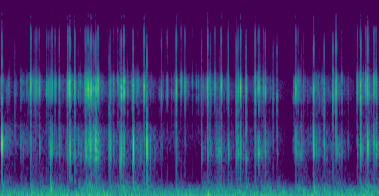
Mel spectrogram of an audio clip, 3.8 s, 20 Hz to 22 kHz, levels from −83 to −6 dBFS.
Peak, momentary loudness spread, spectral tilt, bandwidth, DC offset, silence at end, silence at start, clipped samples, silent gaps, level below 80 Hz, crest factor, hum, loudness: -4 dBFS; 9 LU; -2.5 dB/octave; 16.5 kHz; under 0.1%; 0 s; 0 s; under 0.1%; none; -38 dBFS; 26 dB; none; -29 LUFS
